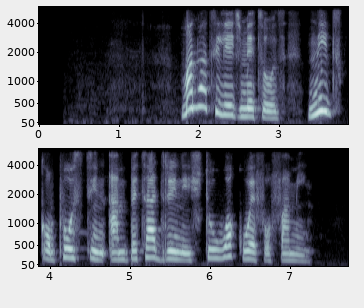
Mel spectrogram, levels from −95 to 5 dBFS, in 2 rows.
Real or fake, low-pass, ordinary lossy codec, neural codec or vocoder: real; 5.4 kHz; none; none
